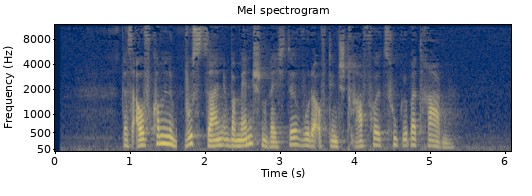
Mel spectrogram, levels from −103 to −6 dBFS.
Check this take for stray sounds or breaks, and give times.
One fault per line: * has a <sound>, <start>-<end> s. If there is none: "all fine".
* has a dropout, 1.6-1.7 s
